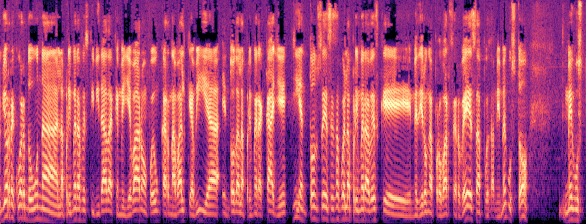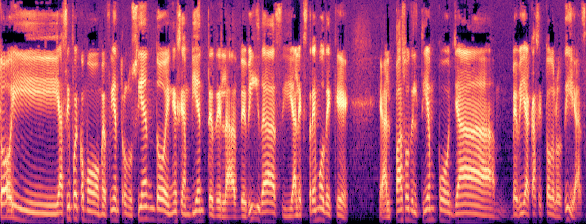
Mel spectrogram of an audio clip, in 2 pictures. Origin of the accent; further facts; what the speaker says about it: Yoro, Honduras; also born or lived in Montañitas, Quimistán, Santa Bárbara, Honduras; de allí pues fui movido hacia el corazón de Honduras, hacia el departamento de Lloro. Eh, trabajamos por mucho tiempo en este departamento, siendo yo aún un niño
